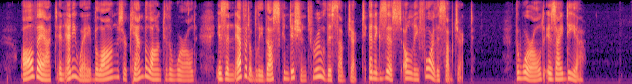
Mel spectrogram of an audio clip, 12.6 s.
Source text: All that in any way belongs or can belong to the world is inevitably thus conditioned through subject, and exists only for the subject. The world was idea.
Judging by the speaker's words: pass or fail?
fail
